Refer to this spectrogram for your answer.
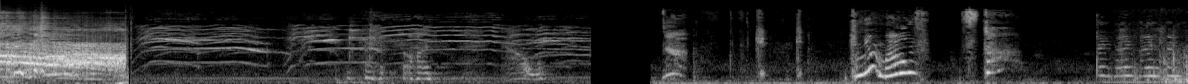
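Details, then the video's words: Kitten meowing, a series of high, wavering meows with rising and falling pitch, several in quick succession and then a pause, followed by shorter squeaky cries among bumps and a human voice. "kitten meowing"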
